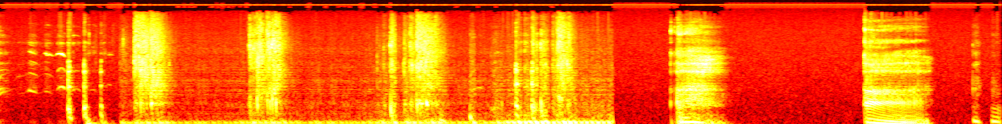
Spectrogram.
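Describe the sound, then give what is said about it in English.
An alligator crunching a tortoise's shell: loud, cracking crunches over a low rumble for several seconds, then a pause and two more separate, harsh bursts of crunching. “That is the sound of an alligator eating...”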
